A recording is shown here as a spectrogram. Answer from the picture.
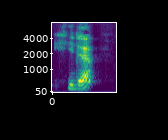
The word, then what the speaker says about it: Heed-up: Alors, euh, est-ce que tu es la créatrice et la rédactrice du magazine Hit Up Est-ce que j'ai bien prononcé Oui.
